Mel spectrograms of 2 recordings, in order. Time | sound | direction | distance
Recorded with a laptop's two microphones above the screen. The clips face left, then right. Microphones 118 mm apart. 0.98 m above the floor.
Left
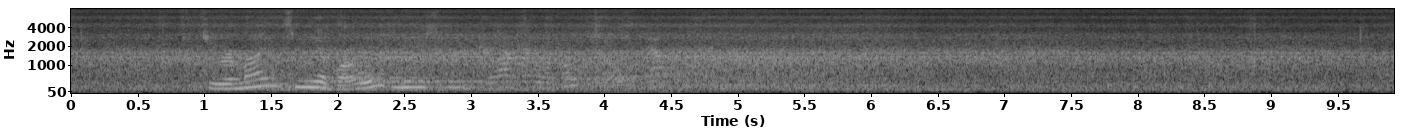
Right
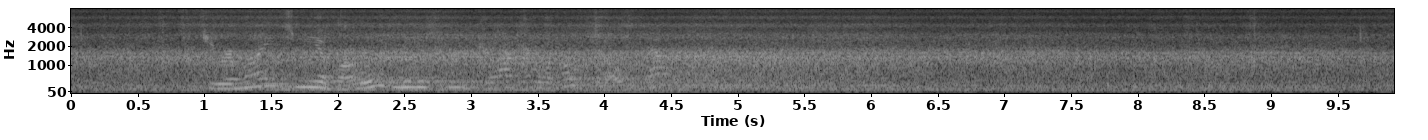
1.0 | a man speaking | 25° left (ahead or behind) | 1.1 m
